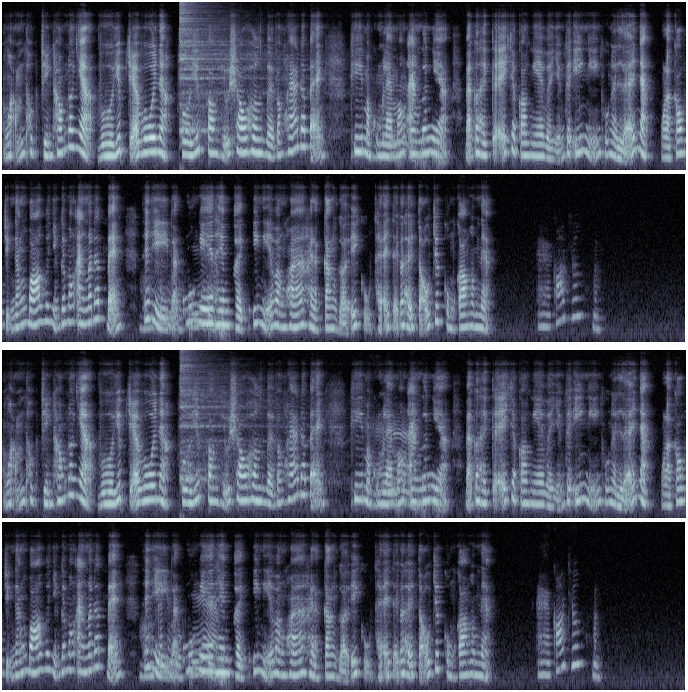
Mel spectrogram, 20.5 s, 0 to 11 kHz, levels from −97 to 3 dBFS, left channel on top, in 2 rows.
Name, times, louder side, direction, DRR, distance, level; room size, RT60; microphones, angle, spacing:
voice 1, 0.0-17.6, left 2 dB, 20° left, 0.4 m, -25 dB
Crash cymbal, 2.7-5.4, left 5 dB, 70° left, 1.0 m, -37 dB
voice 2, 5.4-6.3 12.3-13.5 18.3-19.3, right 4 dB, 45° right, 0.4 m, -36 dB
4.3 x 2.0 x 4.4 m
head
